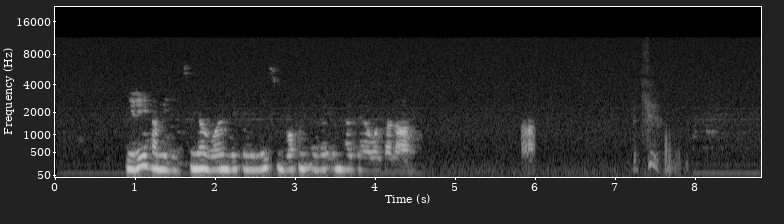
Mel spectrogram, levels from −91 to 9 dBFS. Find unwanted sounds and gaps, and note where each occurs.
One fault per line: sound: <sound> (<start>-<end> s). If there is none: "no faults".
sound: laugh (5.8-6.0 s)
sound: sneeze (7.2-7.9 s)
